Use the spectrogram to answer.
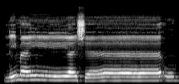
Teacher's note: ذالک لمن یشاء لمن میں میم کو یا کے ساتھ ملائیں گے، یا کے اوپر تشدید زور دیں گے اور شین کی سالف مدہ الف مدہ کے اوپر مد متصل ہے، کم سے کم 3 انتظار میں کھینچیں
